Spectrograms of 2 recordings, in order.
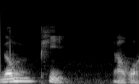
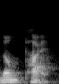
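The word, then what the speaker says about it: NumPy: 임포트 판다스 하듯이 임포트 넘피라고 하면 되고요 넘피 또는 넘파이 이렇게 발음을 하고 있습니다 어 n 차원 배열의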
